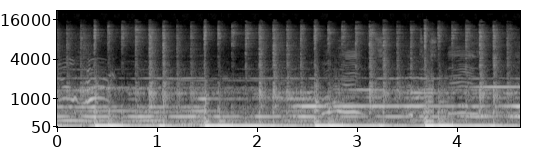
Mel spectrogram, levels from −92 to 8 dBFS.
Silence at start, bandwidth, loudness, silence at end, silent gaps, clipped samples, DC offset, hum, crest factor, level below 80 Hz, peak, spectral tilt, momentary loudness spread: 0 s; 12.5 kHz; -13 LUFS; 0 s; none; under 0.1%; under 0.1%; none; 10 dB; -14 dBFS; -2 dBFS; -7 dB/octave; 7 LU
